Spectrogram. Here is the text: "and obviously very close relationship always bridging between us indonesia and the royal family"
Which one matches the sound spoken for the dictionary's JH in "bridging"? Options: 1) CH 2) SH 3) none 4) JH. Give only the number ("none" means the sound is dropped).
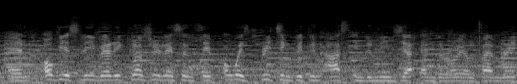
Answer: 1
